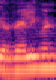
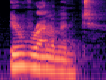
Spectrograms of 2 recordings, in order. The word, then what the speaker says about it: irrelevant: इसे पढ़ा जाता है, लोग मिस्टेकली irrelevant पढ़ लेते हैं, लेकिन करेक्ट प्रोनाउंसिएशन कुछ इस तरह से होती है irrelevant, irrelevant। यहाँ दोनों ई जो होते हैं इनको बिल्कुल ही मध्यम पढ़ा जाता है, irrelevant।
